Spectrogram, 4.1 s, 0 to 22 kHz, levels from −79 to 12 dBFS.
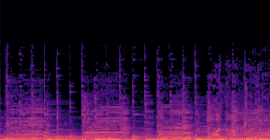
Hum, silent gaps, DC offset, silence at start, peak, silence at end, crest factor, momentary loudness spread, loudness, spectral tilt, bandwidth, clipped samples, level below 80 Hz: none; none; under 0.1%; 0 s; -4 dBFS; 0 s; 12 dB; 5 LU; -18 LUFS; -7 dB/octave; 12.5 kHz; under 0.1%; -32 dBFS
